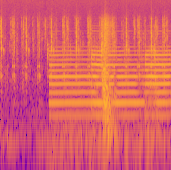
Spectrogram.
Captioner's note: clock tolling; door closes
